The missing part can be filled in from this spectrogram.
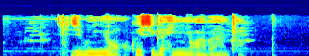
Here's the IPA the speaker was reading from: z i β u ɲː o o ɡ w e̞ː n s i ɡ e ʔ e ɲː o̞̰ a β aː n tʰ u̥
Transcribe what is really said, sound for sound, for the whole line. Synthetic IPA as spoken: z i β u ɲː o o k w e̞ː s i ɡ a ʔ e ɲː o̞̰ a β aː n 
